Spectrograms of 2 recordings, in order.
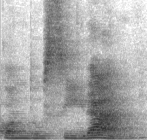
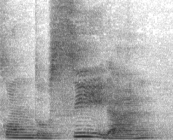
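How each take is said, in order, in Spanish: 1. El acento cae en la última sílaba. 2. El acento cae en la penúltima sílaba. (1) "para que el acento caiga en la última" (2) "La acentuación debería de caer en la penúltima"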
